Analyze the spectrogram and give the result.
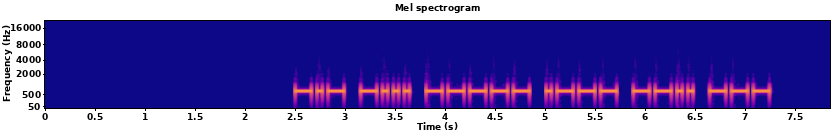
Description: Morse code, heard as a keyed tone, about 21 wpm, 700 Hz. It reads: KB0JZO
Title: USA Call Signs - 6 Characters - Repeated 2x - 22wpm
